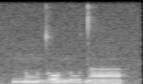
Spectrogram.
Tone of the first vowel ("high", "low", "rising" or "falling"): high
